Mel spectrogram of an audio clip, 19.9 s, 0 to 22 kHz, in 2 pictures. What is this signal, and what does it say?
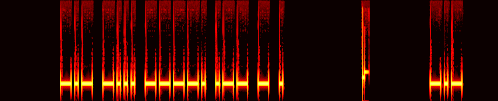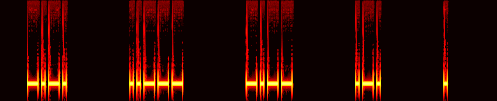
Morse code, heard as a keyed tone, about 17 wpm, spaced as for 9 wpm, 700 Hz. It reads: KB9WTE KC2YRE
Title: USA Call Signs - 6 Characters - 6x Character Spacing - 17wpm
